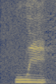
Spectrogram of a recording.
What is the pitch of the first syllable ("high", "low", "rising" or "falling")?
low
